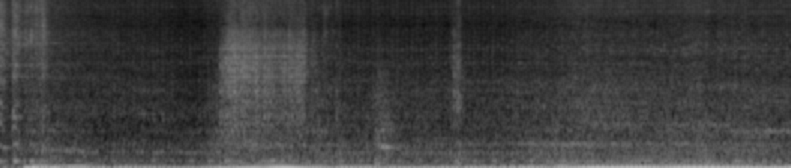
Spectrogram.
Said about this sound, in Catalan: Sí, jo arribo fins a Vic cada dia, surto des d'aquí, de l'empresa que treballo aquí, amb el camió, i vaig fins a Vic cada dia, quatre cops anar i tornar.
